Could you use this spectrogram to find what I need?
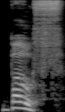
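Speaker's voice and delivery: Both. con th final sorda y aire; voiceless th. Shown as a demonstration. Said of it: "think and bath and both and three".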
